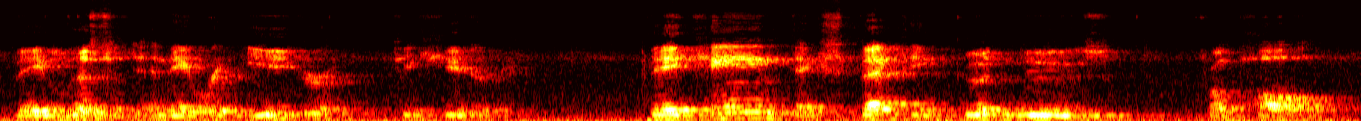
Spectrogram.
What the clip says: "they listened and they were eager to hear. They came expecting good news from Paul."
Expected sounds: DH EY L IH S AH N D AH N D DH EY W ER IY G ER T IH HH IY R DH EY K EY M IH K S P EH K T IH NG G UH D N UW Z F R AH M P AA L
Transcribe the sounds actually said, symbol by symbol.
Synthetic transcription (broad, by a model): DH EY L IH S AH N D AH N DH EY W ER IY G ER T IH HH IY R DH EY K EY M IH K S P EH K T IH NG G UH D N UW Z F R AH M P AA L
